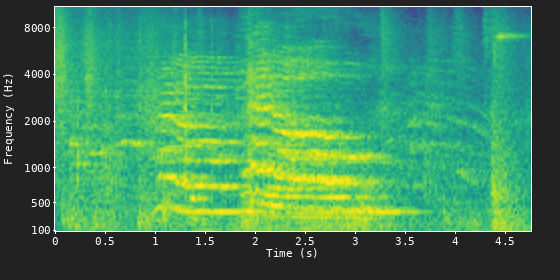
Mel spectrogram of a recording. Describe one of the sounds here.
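A young boy speaks aloud in a small room.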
